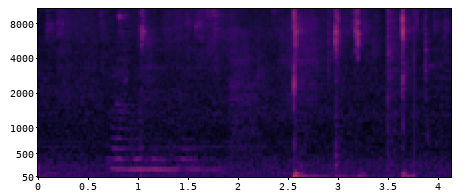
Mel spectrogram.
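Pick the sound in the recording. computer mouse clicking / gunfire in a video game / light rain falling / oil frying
computer mouse clicking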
